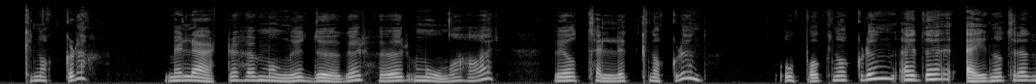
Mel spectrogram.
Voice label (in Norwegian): "knokkLe", Numedalsmål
